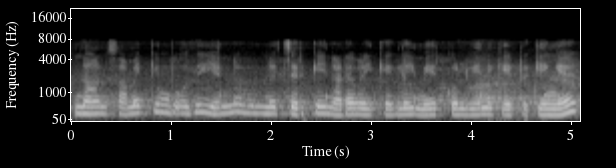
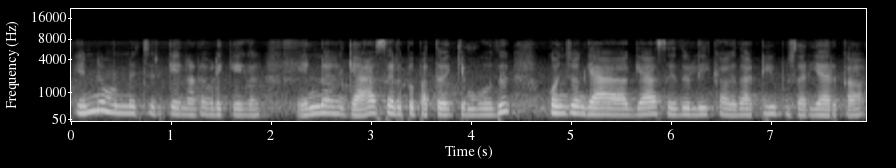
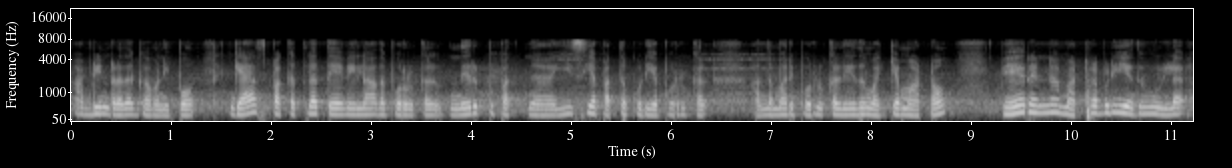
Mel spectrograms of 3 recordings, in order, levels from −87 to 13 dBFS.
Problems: background sounds at intervals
